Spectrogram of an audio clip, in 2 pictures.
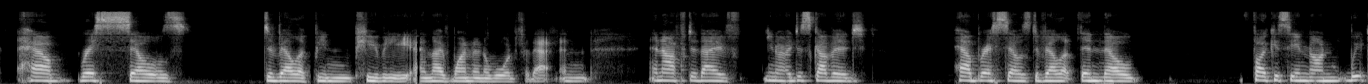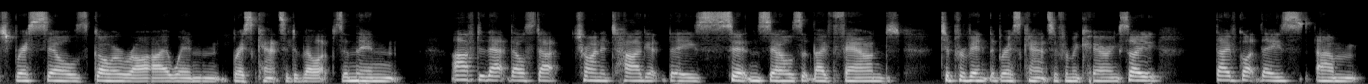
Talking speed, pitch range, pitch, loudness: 145 wpm, 150-180 Hz, 165 Hz, -16 LUFS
